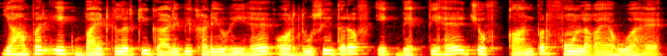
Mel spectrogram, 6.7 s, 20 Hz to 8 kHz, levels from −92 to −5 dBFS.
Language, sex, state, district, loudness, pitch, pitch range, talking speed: Hindi, male, Uttar Pradesh, Lalitpur, -15 LUFS, 150 Hz, 135-165 Hz, 215 wpm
